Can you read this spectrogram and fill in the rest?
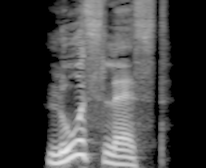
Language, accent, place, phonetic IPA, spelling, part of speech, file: German, Germany, Berlin, [ˈloːsˌlɛst], loslässt, verb, De-loslässt.ogg
- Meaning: second/third-person singular dependent present of loslassen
